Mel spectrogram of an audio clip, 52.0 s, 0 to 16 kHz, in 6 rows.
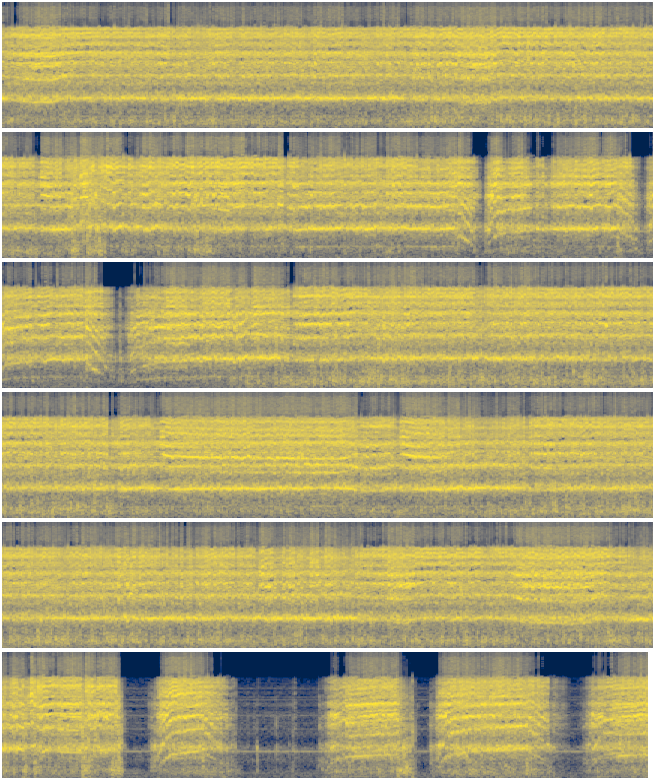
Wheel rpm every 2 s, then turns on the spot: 230, 230, 230, 230, 230, 240, 230, 170, 180, 150, 210, 230, 230, 230, 220, 210, 230, 230, 230, 230, 230, 220, 160, 50, 120, 120.
46-48 50-52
